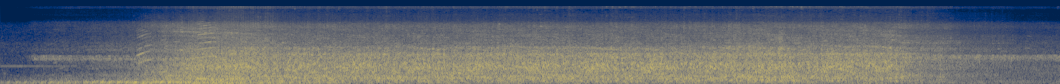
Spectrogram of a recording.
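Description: A passenger train passing close by on the track, with its wheels running loudly over the rails. The sound swells over the first two seconds, holds steady, and fades away after about eleven seconds.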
